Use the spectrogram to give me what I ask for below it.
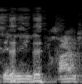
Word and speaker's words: Denis: By the way, it's Denis with a silent S because he's Canadian and French. Yes, Denis.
